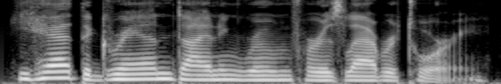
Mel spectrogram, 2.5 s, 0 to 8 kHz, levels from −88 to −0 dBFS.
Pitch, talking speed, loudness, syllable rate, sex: 165 Hz, 215 wpm, -16 LUFS, 5.8 syllables/s, female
